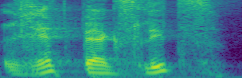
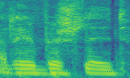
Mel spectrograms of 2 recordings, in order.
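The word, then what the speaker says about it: Redbergslid: So ein bisschen, du bist dann 1989 nach Rettbergslitz, habe ich das richtig ausgesprochen? Ja, Rebeschlitz.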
